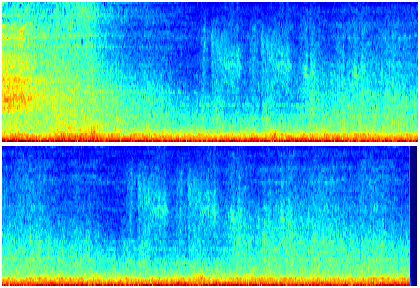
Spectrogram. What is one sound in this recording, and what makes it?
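A slow, low game victory tune plays steadily.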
